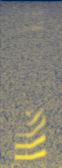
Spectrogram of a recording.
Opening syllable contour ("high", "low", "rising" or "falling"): rising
